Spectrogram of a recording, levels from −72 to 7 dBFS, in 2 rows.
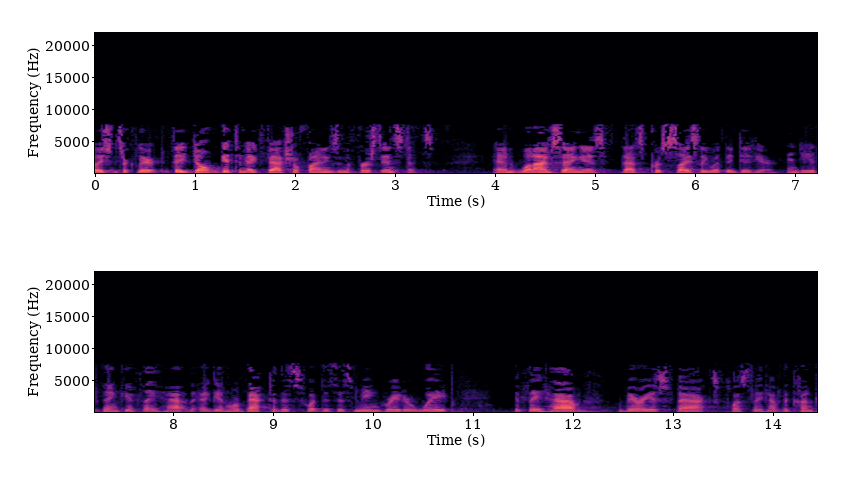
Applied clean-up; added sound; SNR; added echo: neural separator model SepFormer DNS4.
